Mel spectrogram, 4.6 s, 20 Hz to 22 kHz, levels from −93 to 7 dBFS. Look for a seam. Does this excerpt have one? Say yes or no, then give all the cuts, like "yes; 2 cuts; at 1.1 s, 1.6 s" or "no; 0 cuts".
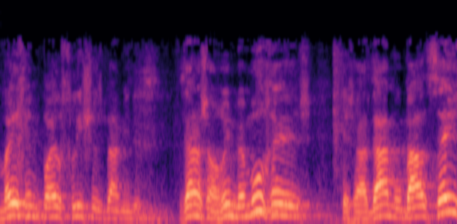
yes; 1 cut; at 1.7 s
